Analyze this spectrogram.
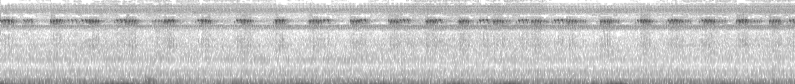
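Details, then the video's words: Grass insects keep up a bright, regular pulsed chirping, each short burst high in pitch and repeated around three times a second, backed by a sustained shrill drone and soft low-frequency hum. "풀벌레 소리"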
